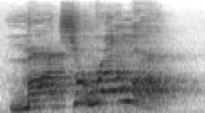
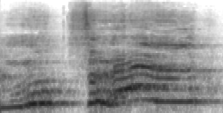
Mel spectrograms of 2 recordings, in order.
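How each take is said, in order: First: The first syllable is said 'mots', as spelled. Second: The first syllable is said 'moo', not as spelled. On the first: The speaker calls it right. "Read it out!" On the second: The speaker calls it wrong. "There's no M O O, so it's not moo!"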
